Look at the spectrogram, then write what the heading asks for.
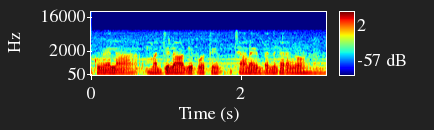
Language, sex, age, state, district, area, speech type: Telugu, male, 18-30, Telangana, Peddapalli, rural, spontaneous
